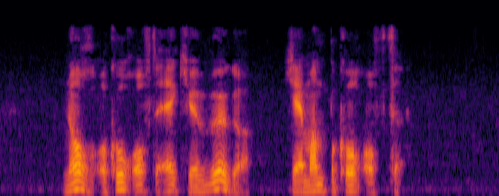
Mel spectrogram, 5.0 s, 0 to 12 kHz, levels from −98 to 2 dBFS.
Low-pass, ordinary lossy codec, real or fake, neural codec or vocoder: 7.2 kHz; MP3, 64 kbps; real; none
